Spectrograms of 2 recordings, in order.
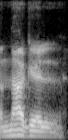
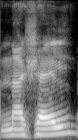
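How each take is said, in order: First: The name is pronounced in a German way. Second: The name is pronounced in a French way. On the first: The speaker calls it right. "which is pronounced something like" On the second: The speaker calls it wrong. "which is the French pronunciation"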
